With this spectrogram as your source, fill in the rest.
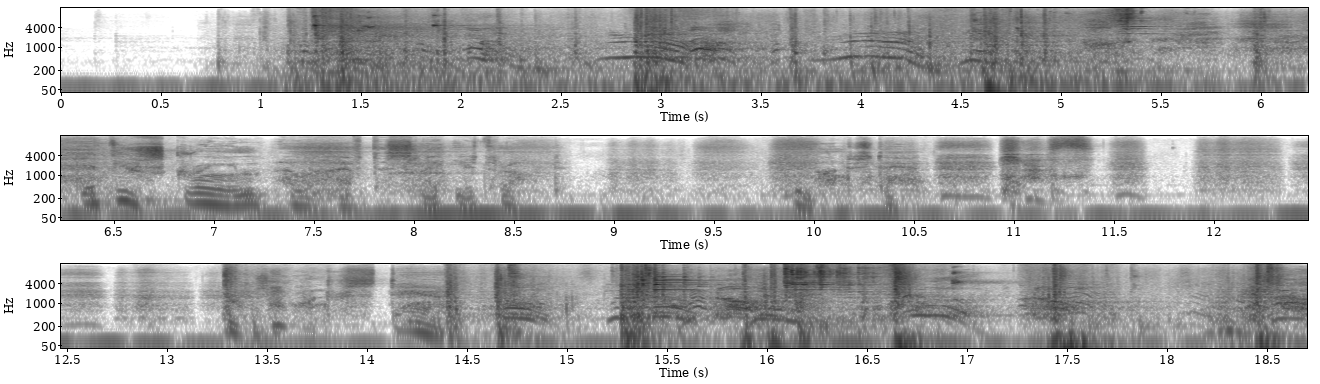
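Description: A young woman cries out and sobs in distress close by.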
